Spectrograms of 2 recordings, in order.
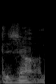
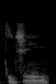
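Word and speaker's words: DeJean: John or de Jean is he's not from Louisiana so it's not dejon it's de Jean probably de Jean yeah Cooper Dean Darius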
